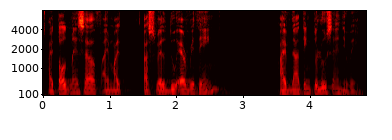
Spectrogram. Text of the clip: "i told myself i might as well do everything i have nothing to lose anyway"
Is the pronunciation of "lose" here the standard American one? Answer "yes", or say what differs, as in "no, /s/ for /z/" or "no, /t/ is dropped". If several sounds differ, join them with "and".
no, /s/ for /z/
